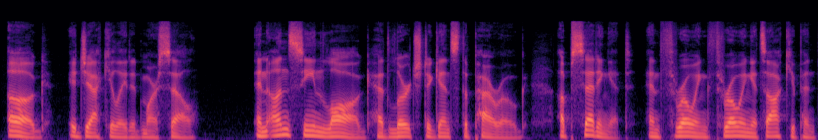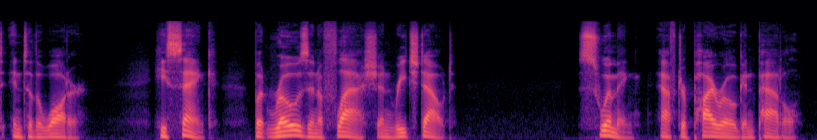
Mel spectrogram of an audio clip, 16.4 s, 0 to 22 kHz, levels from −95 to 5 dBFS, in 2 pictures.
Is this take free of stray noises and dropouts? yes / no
yes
